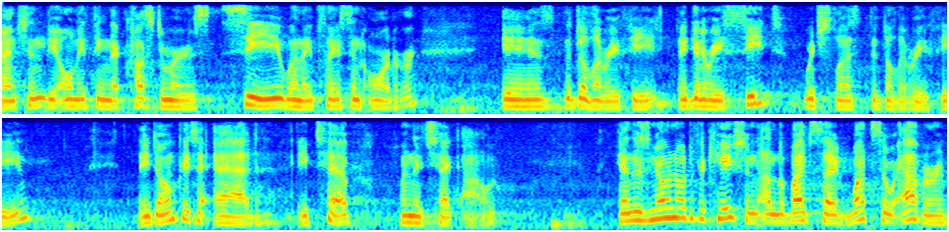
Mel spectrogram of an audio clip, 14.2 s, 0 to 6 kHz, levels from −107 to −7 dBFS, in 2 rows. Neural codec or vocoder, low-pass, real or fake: codec, 16 kHz, 4 kbps, FunCodec, trained on LibriTTS, 50 frames a second; 5.4 kHz; fake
